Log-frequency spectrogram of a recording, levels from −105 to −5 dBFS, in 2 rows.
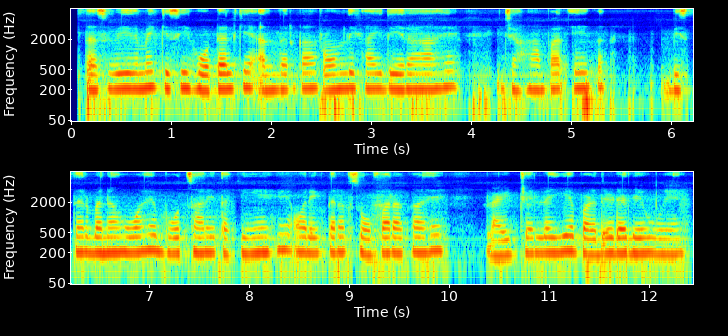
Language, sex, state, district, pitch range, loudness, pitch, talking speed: Hindi, female, Chhattisgarh, Rajnandgaon, 195-210 Hz, -27 LUFS, 205 Hz, 180 wpm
